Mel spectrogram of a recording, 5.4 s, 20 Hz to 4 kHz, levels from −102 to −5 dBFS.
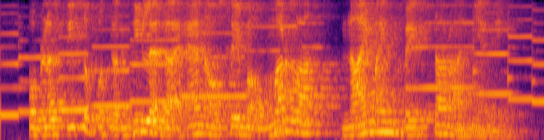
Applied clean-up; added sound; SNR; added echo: none; Wind instrument, woodwind instrument; 8 dB; reverberation time 0.9 s.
